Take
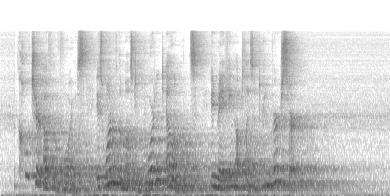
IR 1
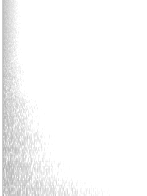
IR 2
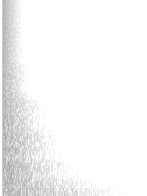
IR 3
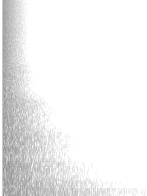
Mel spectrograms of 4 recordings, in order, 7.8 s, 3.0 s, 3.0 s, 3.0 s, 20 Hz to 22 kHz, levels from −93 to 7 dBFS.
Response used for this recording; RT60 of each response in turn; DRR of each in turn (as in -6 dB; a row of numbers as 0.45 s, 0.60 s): 2; 2.7 s, 2.6 s, 2.6 s; 5.5 dB, 0.5 dB, -6.0 dB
